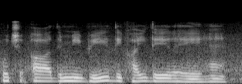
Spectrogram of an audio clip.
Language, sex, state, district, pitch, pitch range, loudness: Hindi, female, Uttar Pradesh, Shamli, 150 Hz, 140-160 Hz, -12 LUFS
